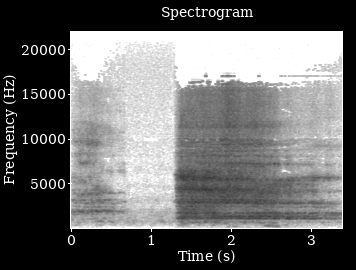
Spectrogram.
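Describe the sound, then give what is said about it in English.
Deep breathing in and out through the mouth during a breathing exercise. A faint short breath comes first, then a long, loud, airy rush of breath carries on steadily to the end, with no talking. “We'll do in through the mouth, out through the mouth. So it looks like this.”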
